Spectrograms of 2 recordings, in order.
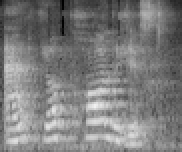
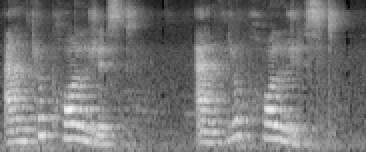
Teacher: a gist the stress is on the third syllable paul and there are two schwas in this word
